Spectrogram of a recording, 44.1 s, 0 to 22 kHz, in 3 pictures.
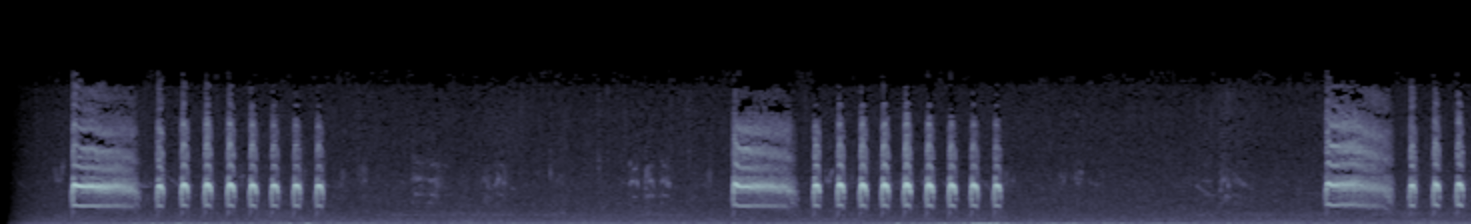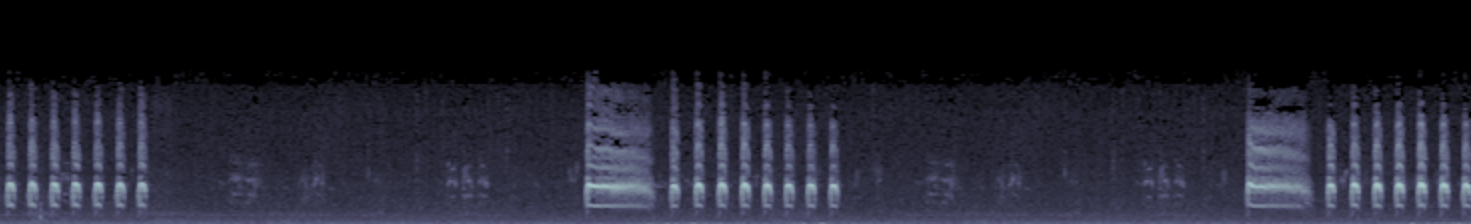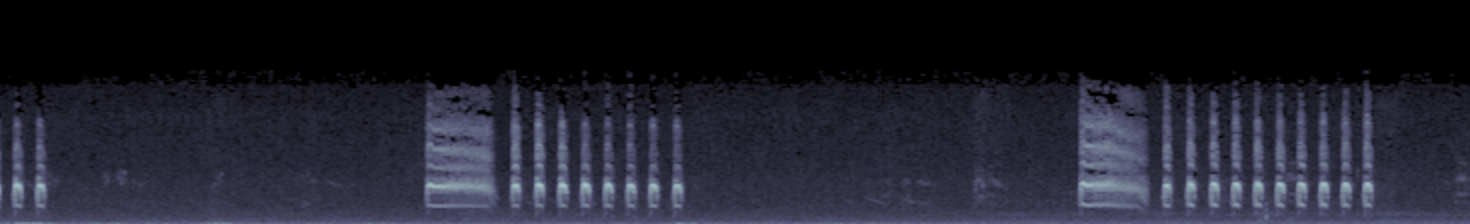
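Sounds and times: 
masked owl calling: 0:00.6 - 0:03.4, 0:07.3 - 0:10.2, 0:13.2 - 0:16.3, 0:20.5 - 0:23.2, 0:27.2 - 0:30.0, 0:33.6 - 0:36.4, 0:40.2 - 0:43.3.

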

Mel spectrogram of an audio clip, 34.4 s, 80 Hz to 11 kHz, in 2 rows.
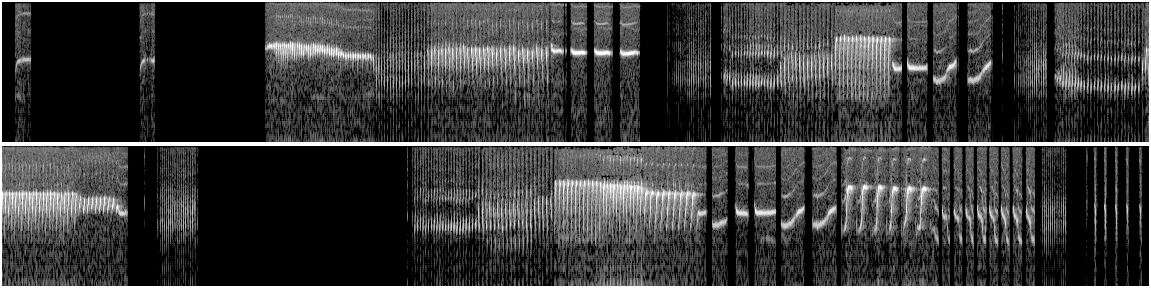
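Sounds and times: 
Belgian canary singing: 0:04.0 - 0:20.2, 0:23.4 - 0:33.2.

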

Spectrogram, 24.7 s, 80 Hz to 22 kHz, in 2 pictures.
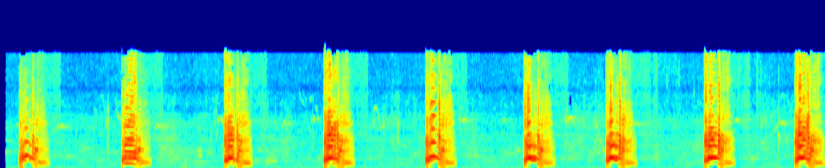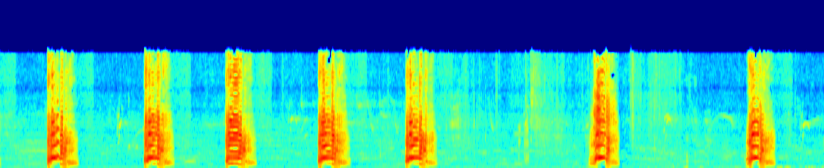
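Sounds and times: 
African pygmy goose calling: 0:00.2 - 0:00.8, 0:01.8 - 0:02.3, 0:03.3 - 0:03.9, 0:04.8 - 0:05.4, 0:06.3 - 0:06.9, 0:07.8 - 0:08.4, 0:09.1 - 0:09.6, 0:10.5 - 0:11.1, 0:11.9 - 0:13.6, 0:14.5 - 0:15.0, 0:15.7 - 0:16.3, 0:17.1 - 0:17.7, 0:18.4 - 0:19.0, 0:21.2 - 0:21.7, 0:23.5 - 0:24.1.

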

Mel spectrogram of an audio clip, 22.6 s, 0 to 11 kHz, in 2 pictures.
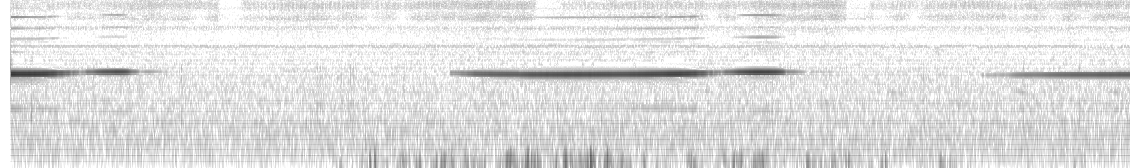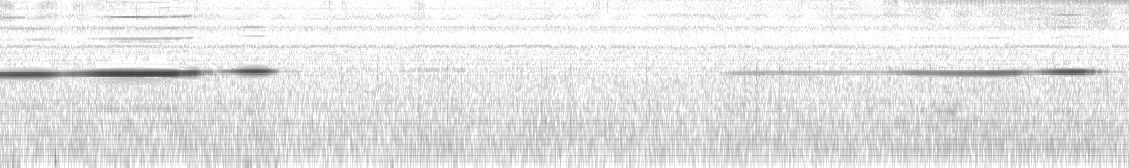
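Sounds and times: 
saudade bird singing: 0:00.1 - 0:01.6, 0:04.6 - 0:08.2, 0:08.9 - 0:14.2, 0:18.5 - 0:22.4.

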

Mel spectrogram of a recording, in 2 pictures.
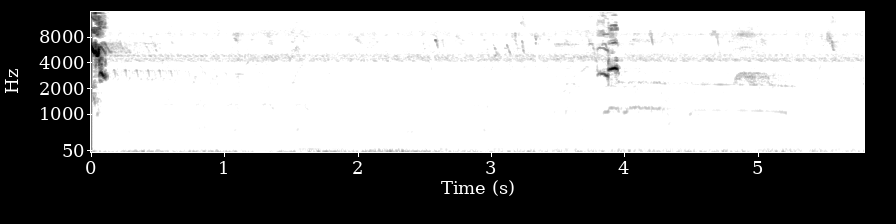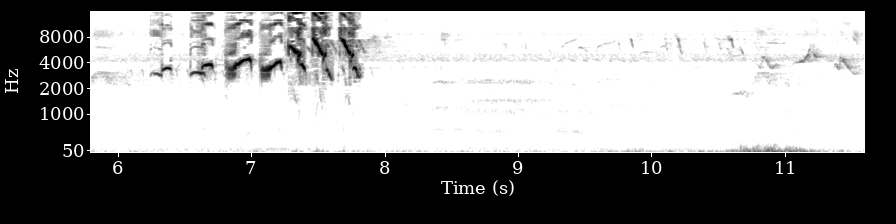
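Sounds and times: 
yellow-bellied seedeater song of rapid high whistled notes: 0:00.0 - 0:00.6, 0:05.9 - 0:07.9.

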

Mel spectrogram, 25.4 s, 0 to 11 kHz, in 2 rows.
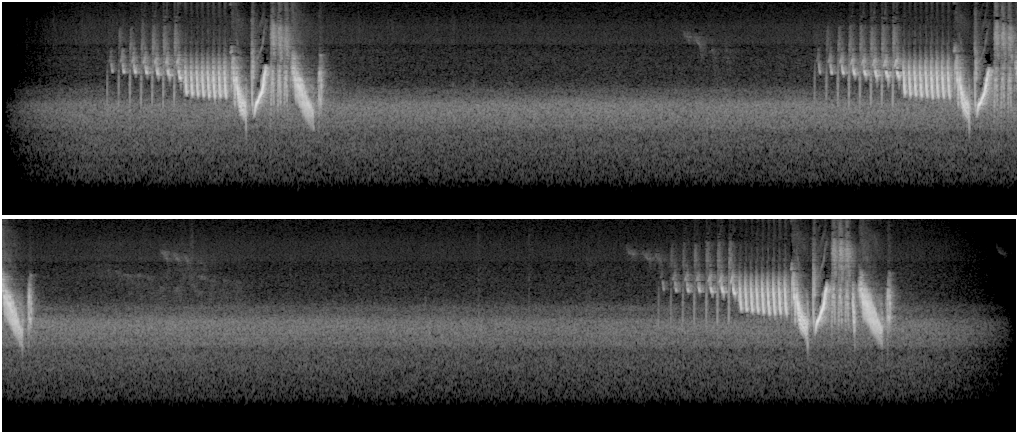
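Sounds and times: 
common chaffinch singing: 0:01.3 - 0:04.1, 0:10.1 - 0:13.2, 0:20.0 - 0:23.9.

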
